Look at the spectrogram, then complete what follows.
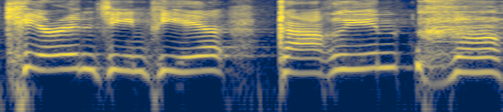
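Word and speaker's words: Karine Jean-Pierre: which was calling jean-pierre if you guys want to know the pronunciation i know a lot of people are karen jean-pierre yeah so they didn't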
